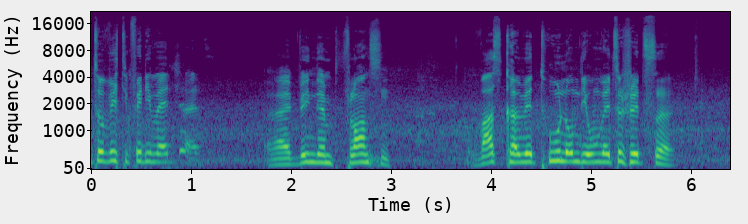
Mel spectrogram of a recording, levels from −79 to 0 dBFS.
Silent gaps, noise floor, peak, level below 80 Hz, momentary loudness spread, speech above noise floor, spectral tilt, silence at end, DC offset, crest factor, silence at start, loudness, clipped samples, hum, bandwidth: none; -45 dBFS; -4 dBFS; -56 dBFS; 15 LU; 26 dB; -5 dB/octave; 0.3 s; under 0.1%; 18 dB; 0 s; -20 LUFS; under 0.1%; none; 19.5 kHz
